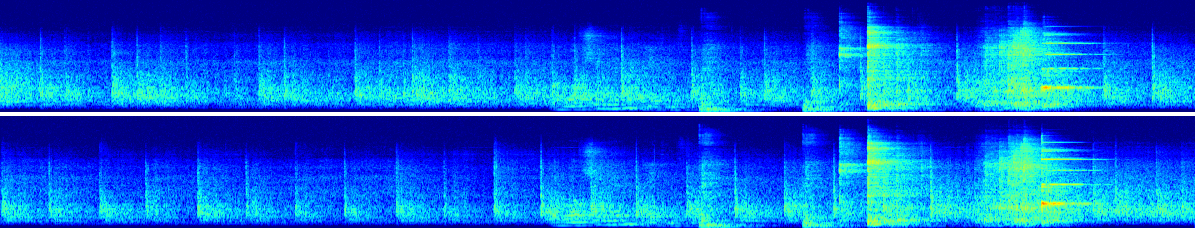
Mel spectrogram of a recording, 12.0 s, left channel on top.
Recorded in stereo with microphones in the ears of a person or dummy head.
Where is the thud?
30° right (ahead or behind), 1.2 m.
